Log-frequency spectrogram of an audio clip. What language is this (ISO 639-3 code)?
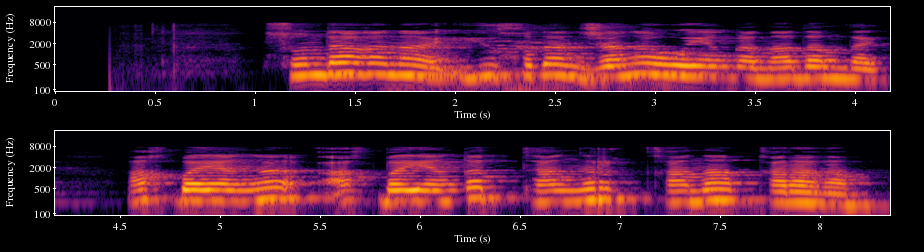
kaz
